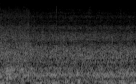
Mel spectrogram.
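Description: A waterfall nearby gives a constant, dense broadband rush of falling water, loud and unbroken, with no voices.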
